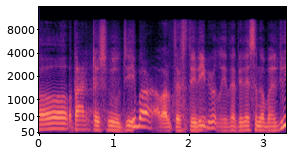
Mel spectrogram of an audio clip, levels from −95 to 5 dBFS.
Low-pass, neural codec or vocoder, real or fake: 10.8 kHz; codec, 16 kHz in and 24 kHz out, 0.4 kbps, LongCat-Audio-Codec, four codebook decoder; fake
